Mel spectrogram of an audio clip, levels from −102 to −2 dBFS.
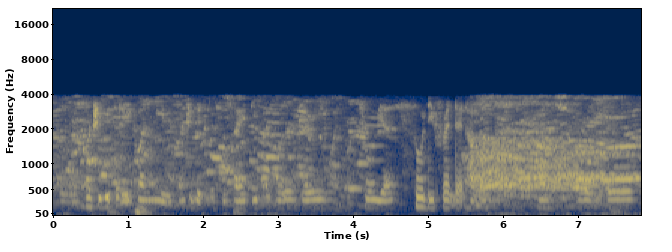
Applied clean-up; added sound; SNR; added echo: classical method log-MMSE.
